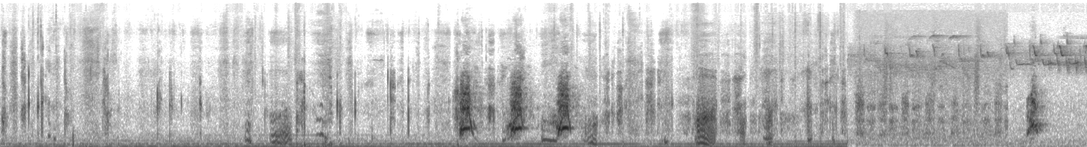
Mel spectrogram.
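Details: Dogs at play on green grass give three rapid barks in a row, then scattered softer yips, over a constant low droning hum, with a thin high whine closing the recording.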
